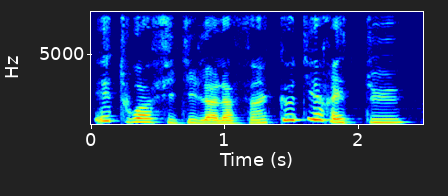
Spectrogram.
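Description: A woman voicing a bashful, eager middle-aged bachelor who is easily flattered. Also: fairly high pitch, a little slow, pitched above the performer's own voice.

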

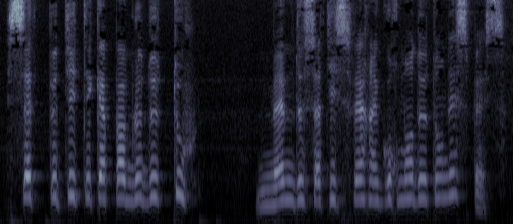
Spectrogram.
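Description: A woman's voice: fairly high pitch, a little slow, a little mellow, voice pushed up, lightly acted. A woman doing a kindly, shrewd old rabbi. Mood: knowing. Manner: fond, knowing, pleading.

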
